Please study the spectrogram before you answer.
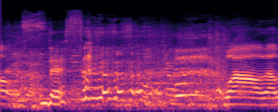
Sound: giggles

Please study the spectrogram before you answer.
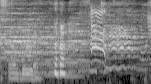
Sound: haha

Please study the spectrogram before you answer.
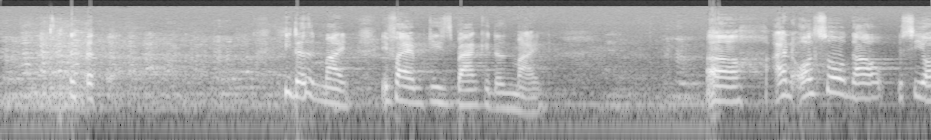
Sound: laughter

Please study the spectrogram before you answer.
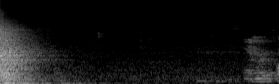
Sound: loud thump

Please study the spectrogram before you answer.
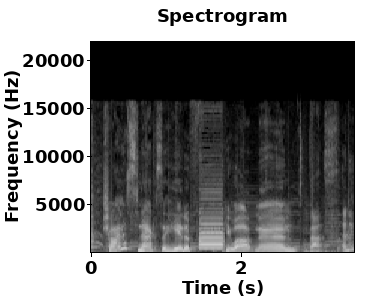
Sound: laughs; horn honks

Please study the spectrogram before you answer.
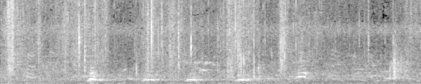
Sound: dog barking

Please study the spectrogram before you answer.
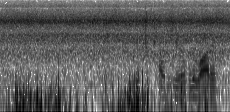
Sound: breeze blowing

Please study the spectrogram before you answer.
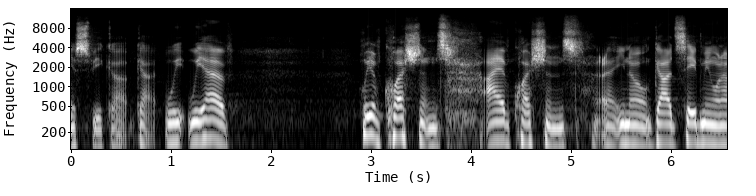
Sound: sighs

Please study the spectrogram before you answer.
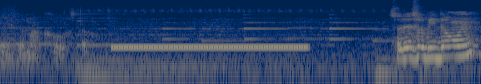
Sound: phone rings

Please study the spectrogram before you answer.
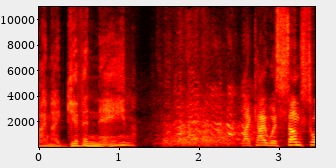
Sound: audience laughter

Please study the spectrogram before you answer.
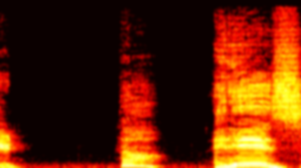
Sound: gasps

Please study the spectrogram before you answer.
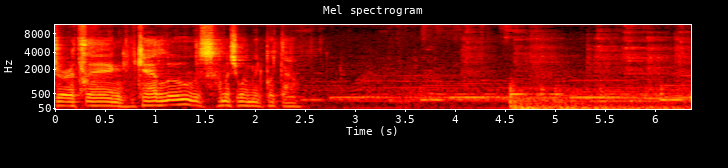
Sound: none

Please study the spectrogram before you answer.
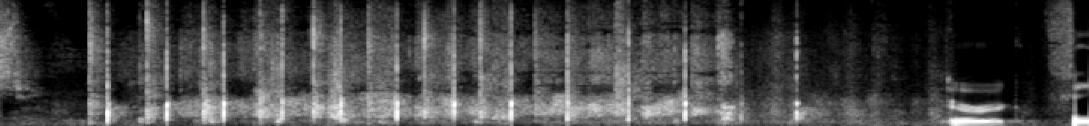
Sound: audience applauds

